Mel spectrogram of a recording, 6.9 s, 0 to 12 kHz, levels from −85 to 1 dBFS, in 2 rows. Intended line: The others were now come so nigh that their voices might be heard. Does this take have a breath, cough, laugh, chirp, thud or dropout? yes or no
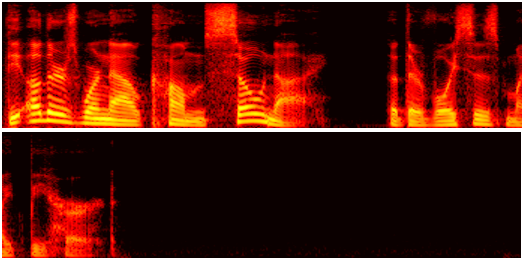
no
